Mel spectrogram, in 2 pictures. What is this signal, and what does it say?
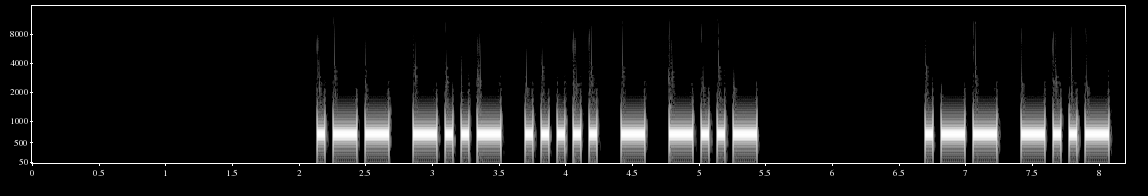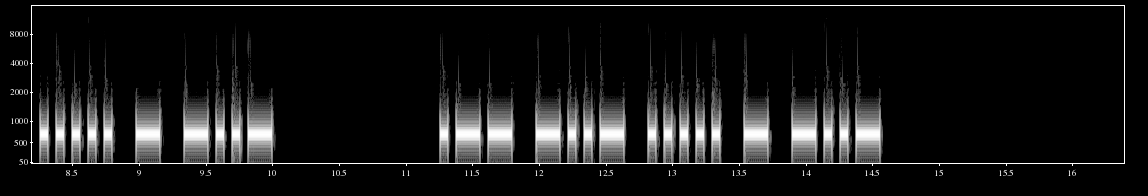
Morse code, heard as a keyed tone, about 20 wpm, 700 Hz. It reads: WX5TX WX5TX WX5TX
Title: USA Call Signs - 5 Characters - Repeated 3x - 20wpm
